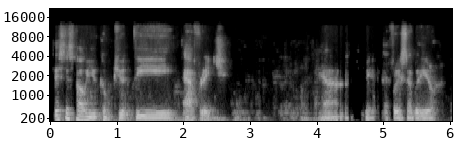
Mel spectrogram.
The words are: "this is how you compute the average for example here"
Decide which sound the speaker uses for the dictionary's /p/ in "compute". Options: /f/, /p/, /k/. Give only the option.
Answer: /p/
